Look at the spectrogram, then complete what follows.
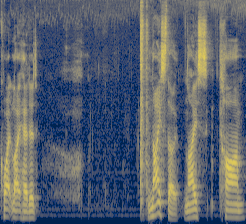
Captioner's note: sips tea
